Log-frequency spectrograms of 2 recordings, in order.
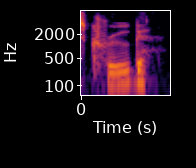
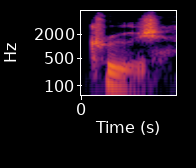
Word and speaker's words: Kruge: And I have to keep reminding myself that I'm glad they pronounced his name. It's Krug. – Yep. – Not Kruge. So I think I always want to say Kruge. – Yeah. The Klingon. It's a hard G.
